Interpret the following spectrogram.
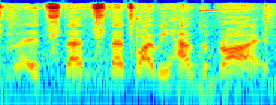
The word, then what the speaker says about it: braai: That's why we have the braai.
